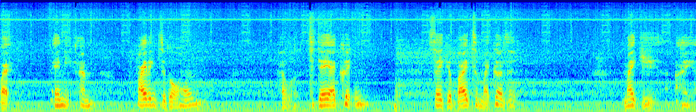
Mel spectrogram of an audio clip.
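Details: Adult woman with aphasia after a stroke who reports that she doesn't speak well and is still in speech therapy, in rehab after hospital stays and relearning to walk; aphasia after stroke.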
